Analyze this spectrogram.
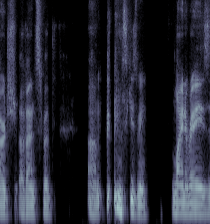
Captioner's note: clears throat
